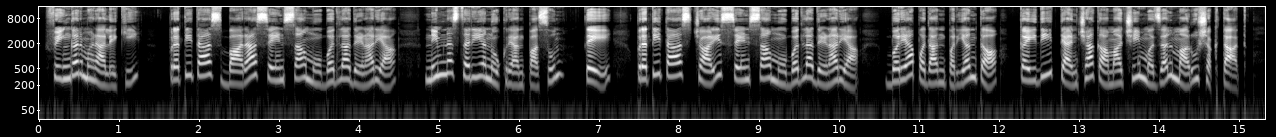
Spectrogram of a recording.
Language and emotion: Marathi, neutral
